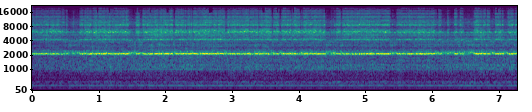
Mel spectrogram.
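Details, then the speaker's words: Hobby lathe boring a hole in a model Stirling engine part, at about .485 aiming for .505 with feed slowed: steady high squeal over spindle and cutting noise, boring bar chattering; finish still looks good, may need slower spindle. "Quit squealing. Finish don't look bad though, even though it's got a little bit of a chatter going in and out."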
